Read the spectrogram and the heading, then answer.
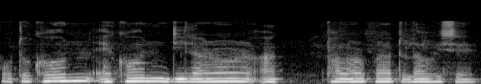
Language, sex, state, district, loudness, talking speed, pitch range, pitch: Assamese, male, Assam, Sonitpur, -13 LUFS, 85 wpm, 125-135 Hz, 130 Hz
